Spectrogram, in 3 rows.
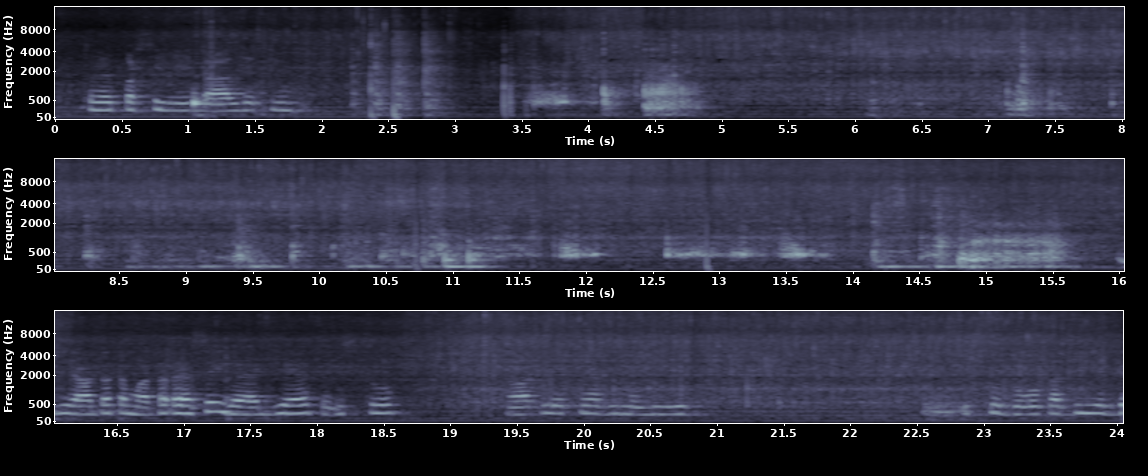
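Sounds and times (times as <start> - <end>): onions sizzling in a pan: 0.0 - 24.0
spatula scraping a pan: 3.4 - 4.9, 7.1 - 15.8.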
